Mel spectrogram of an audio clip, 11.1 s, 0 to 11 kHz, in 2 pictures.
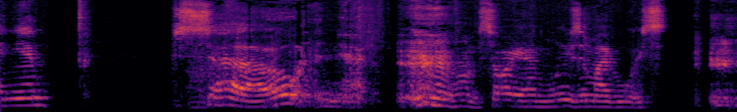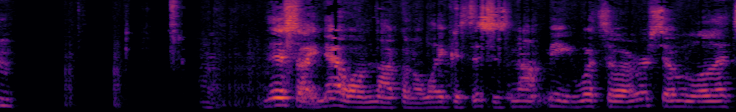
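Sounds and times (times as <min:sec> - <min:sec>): woman clearing her throat: 0:03.0 - 0:03.5, 0:05.2 - 0:05.7.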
